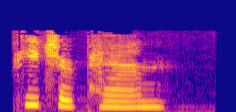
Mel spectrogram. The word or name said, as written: peter pan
